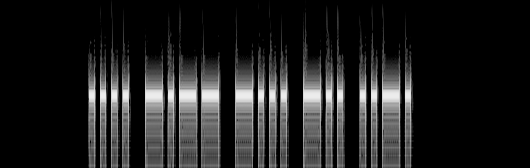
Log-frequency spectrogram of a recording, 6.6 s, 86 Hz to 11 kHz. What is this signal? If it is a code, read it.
Morse code, heard as a keyed tone, about 17 wpm, 700 Hz. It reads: HYBDF
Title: Code Groups - 5 Letter:Numbers - 17wpm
